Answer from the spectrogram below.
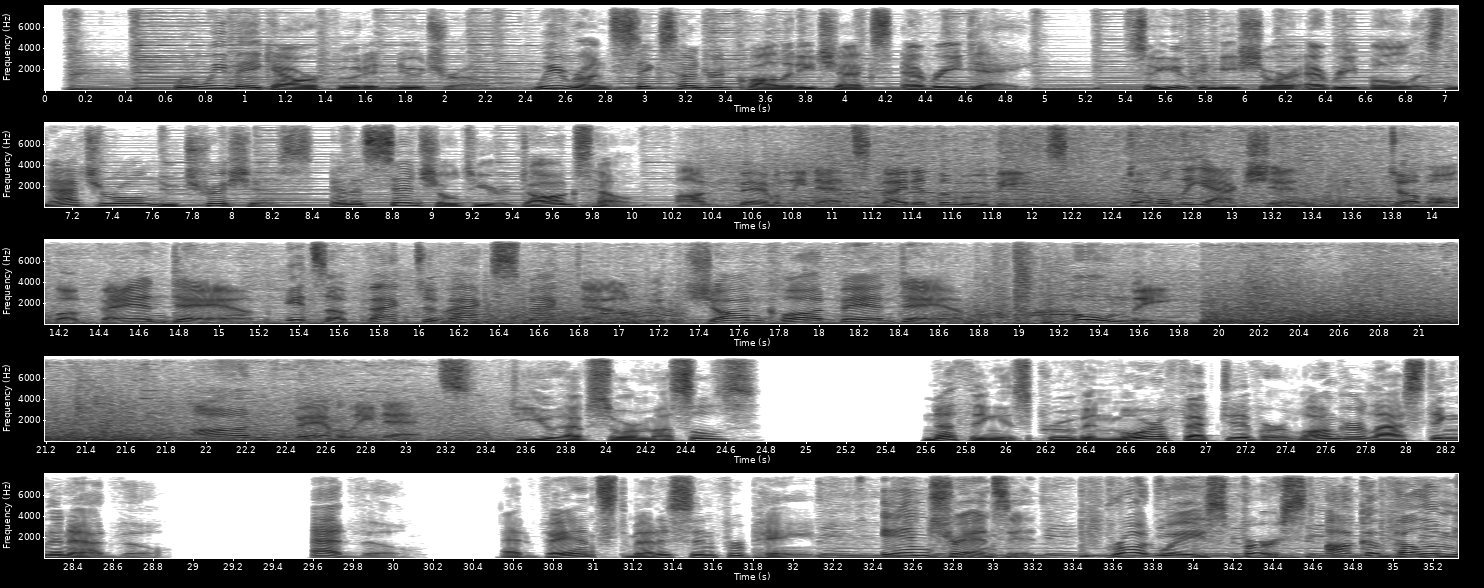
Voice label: Commercial Voice Over

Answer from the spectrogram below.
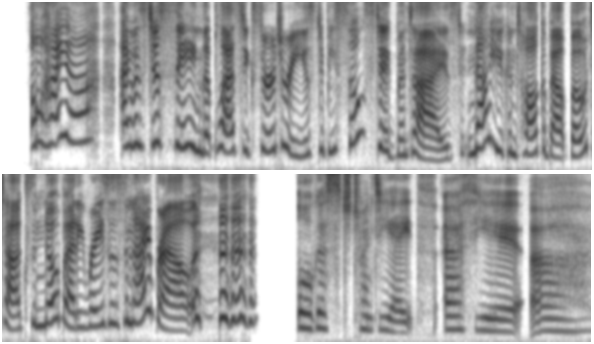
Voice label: Character; Voice Over for Animation and Cartoon Characters

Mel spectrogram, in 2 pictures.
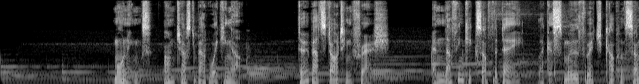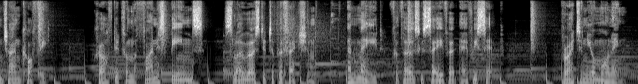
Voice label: british voice over coffee ad

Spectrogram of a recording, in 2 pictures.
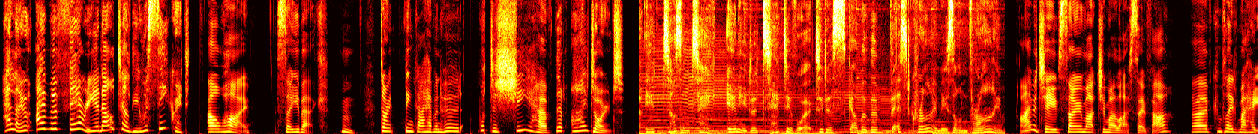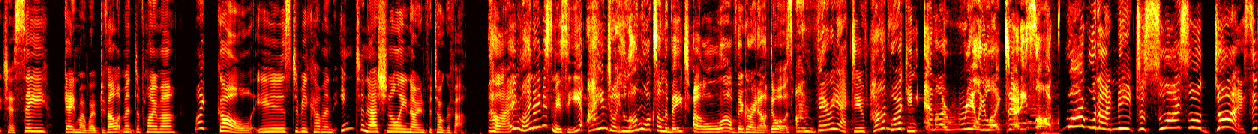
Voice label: character

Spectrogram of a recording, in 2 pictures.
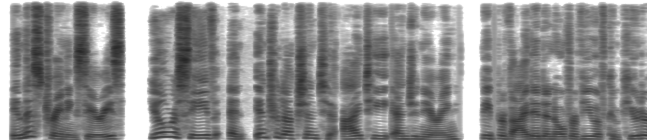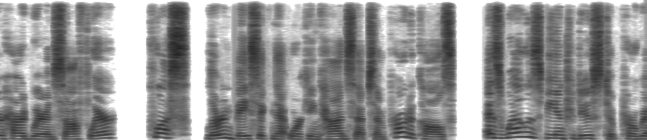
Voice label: ELearning Explainer; IT

